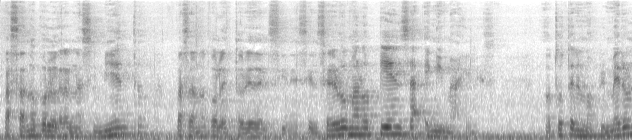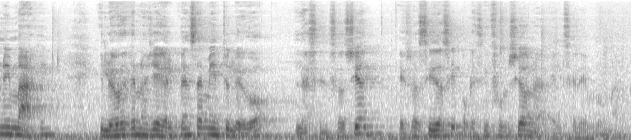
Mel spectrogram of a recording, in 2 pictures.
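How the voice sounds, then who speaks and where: A man with a Venezuelan accent, explaining in a measured, lecturing way in a podcast and answering his own questions. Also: medium pitch, expressive, darkish tone, roomy sound, far from the mic, slight background noise. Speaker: course facilitator, guest.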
